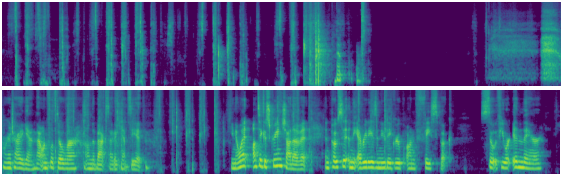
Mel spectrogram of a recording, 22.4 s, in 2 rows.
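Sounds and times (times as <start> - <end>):
tarot card drawn with a faint rustle: 0.0 - 7.3, 12.0 - 15.8, 16.4 - 19.1
tarot cards shuffled: 0.0 - 7.4, 9.3 - 10.0, 12.0 - 19.2, 22.0 - 22.3
speech: 6.7 - 7.0, 11.2 - 14.2, 15.8 - 20.2, 20.8 - 22.1.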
